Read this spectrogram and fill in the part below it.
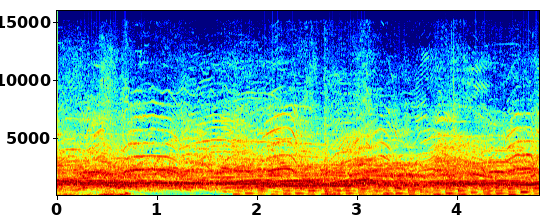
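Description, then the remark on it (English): A loud, dense crowd cheers and whoops without letup, many overlapping voices shouting and hollering together at a steady high level for about five seconds. “Should we have the sexy scream? Sexy crowd cheer.”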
